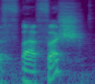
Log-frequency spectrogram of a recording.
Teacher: But that's the classic example, that the classic tell apparently of a native New Zealander. No, it's more of a U sound, so it'd be closer to fush instead of fish. It's fush.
